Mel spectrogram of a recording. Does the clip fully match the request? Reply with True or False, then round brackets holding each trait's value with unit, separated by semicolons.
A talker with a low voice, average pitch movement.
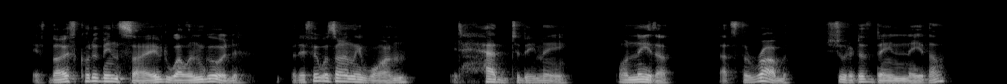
False (100 Hz; 6.4 semitones)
